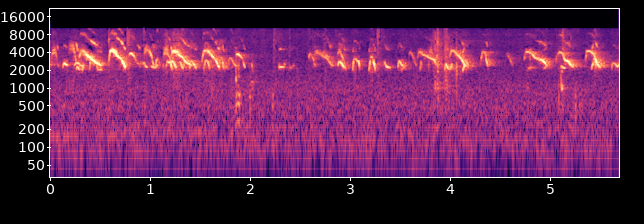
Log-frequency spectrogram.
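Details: Barred Plymouth Rock chicks, one month old, giving loud, piercing peeps that slide downward. The calls come in quick irregular runs, with a few soft knocks between them.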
